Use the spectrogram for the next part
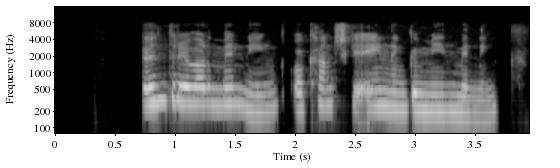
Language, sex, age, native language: Icelandic, female, 12, Icelandic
